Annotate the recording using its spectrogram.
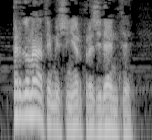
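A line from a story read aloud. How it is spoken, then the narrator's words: Firm voice. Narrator (Italian): disse con voce ferma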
